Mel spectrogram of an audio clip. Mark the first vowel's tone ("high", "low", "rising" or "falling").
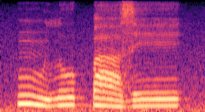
falling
